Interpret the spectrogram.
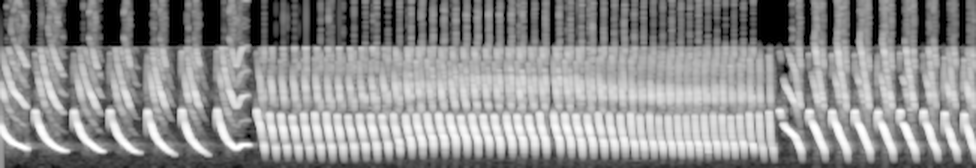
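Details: Canary song as a lure to get other canaries singing: several sweeping downward whistles, then a long fast rolling trill of about three seconds, ending in more clear slurred notes.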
